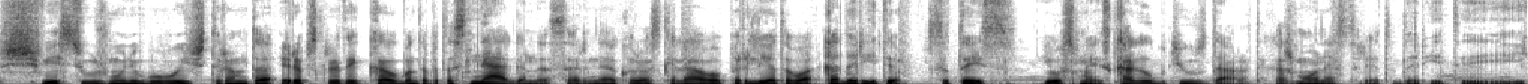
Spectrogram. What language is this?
Lithuanian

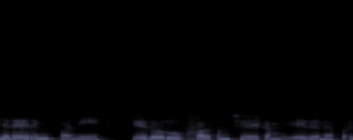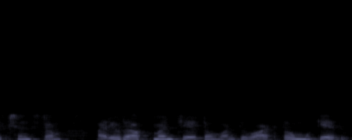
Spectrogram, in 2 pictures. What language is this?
Telugu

